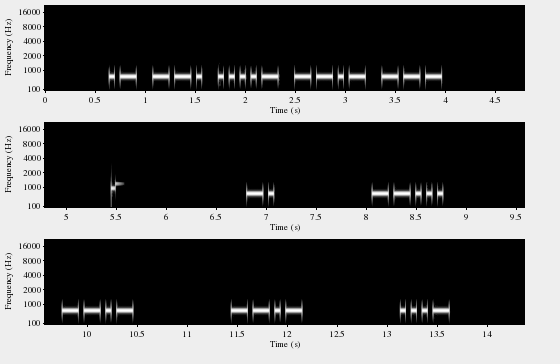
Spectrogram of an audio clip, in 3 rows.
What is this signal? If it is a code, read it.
Morse code, heard as a keyed tone, about 22 wpm, spaced as for 11 wpm, 700 Hz. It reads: AG4QO N7QQV
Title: USA Call Signs - 5 Characters - 6x Character Spacing - 22wpm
